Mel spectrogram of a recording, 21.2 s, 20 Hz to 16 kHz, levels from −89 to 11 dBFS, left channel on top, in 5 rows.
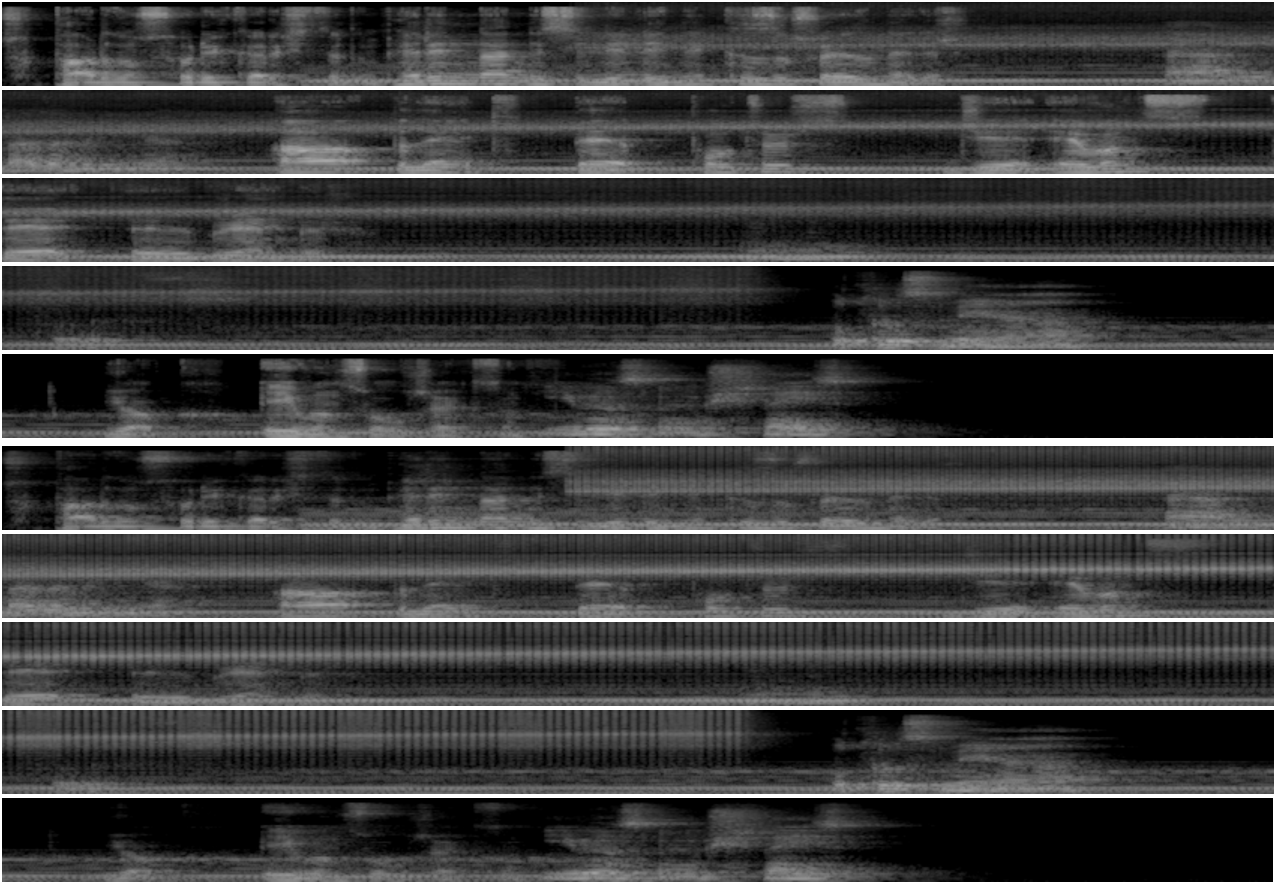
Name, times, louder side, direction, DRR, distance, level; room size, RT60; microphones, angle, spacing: voice 1, 0.0-3.2 5.1-7.1 7.4-9.7 17.3-18.7, left 7 dB, 90° left, 0.4 m, -35 dB
sound 1, 1.0-19.1, right 1 dB, 40° right, 0.5 m, -44 dB
sound 2, 1.9-15.2, right 8 dB, 60° right, 1.0 m, -40 dB
voice 2, 3.9-4.9 10.9-11.3 12.9-13.5 15.5-16.3 18.8-19.8, left 1 dB, 5° left, 1.8 m, -38 dB
10.0 x 6.3 x 4.7 m
head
